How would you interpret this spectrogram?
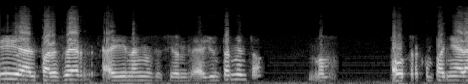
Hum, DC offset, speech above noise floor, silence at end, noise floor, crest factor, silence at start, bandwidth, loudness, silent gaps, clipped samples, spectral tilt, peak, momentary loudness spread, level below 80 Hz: none; under 0.1%; 19 dB; 0 s; -34 dBFS; 14 dB; 0 s; 16.5 kHz; -15 LUFS; none; under 0.1%; -3 dB/octave; 0 dBFS; 12 LU; -44 dBFS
